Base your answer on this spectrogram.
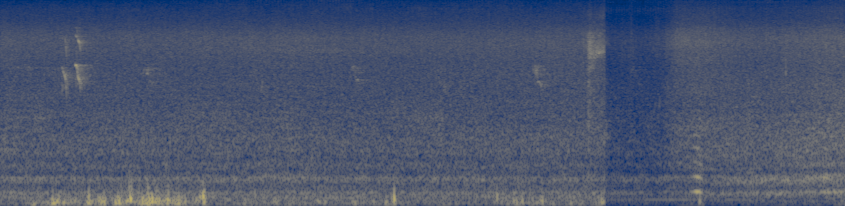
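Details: Bee beard of honey bees, nearly all Africanized, removed from a statue hive; thick droning hum with low thumps and crackles early on, a brief drop in sound near six seconds, then the buzz resumes.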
